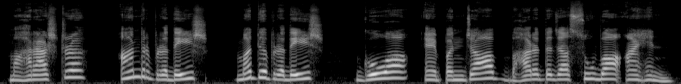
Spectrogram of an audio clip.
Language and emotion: Sindhi, neutral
